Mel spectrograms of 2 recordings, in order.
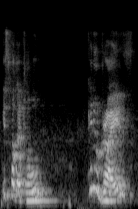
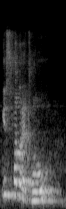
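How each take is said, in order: First: Is father at home? rising on home, with a light laugh; teacher demo of a rising yes-no question. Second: Is father at home? with the voice rising on home; a yes-no question rising on home. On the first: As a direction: let home climb upward. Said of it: "tone is on home". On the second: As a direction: lift the pitch up on home at the end. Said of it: "Yes, no questions". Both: Shown as a demonstration.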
